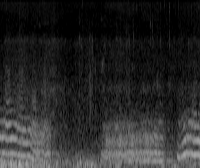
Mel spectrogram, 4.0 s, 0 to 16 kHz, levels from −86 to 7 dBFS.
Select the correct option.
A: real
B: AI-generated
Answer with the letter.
A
